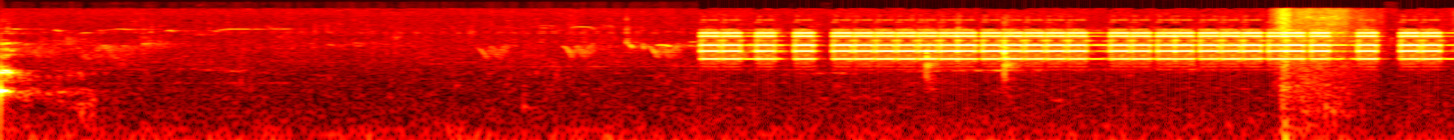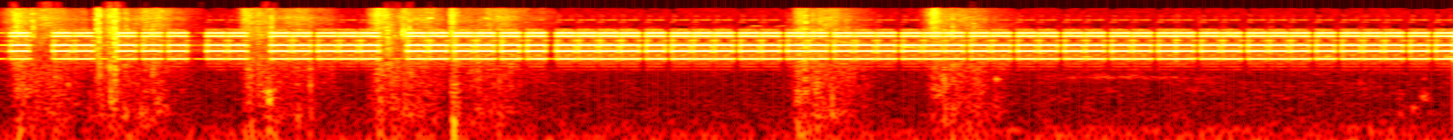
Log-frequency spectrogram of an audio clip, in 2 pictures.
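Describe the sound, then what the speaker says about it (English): A fishing bite alarm in the Fishing Planet video game sounds as a sustained, high electronic tone, broken by several short gaps and quick pulses, fairly faint against a quiet background. "That registered on the bite alarm, but nothing major."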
